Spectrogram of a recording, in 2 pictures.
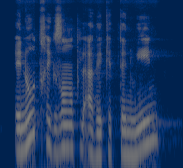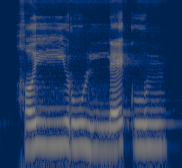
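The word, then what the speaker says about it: خير لكم: Khayrul lakum. L'erreur est de prononcer cet idgham avec ghunna. Khayrul lakum. Or que cet idgham se fait sans ghunna. Khayrul lakum.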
